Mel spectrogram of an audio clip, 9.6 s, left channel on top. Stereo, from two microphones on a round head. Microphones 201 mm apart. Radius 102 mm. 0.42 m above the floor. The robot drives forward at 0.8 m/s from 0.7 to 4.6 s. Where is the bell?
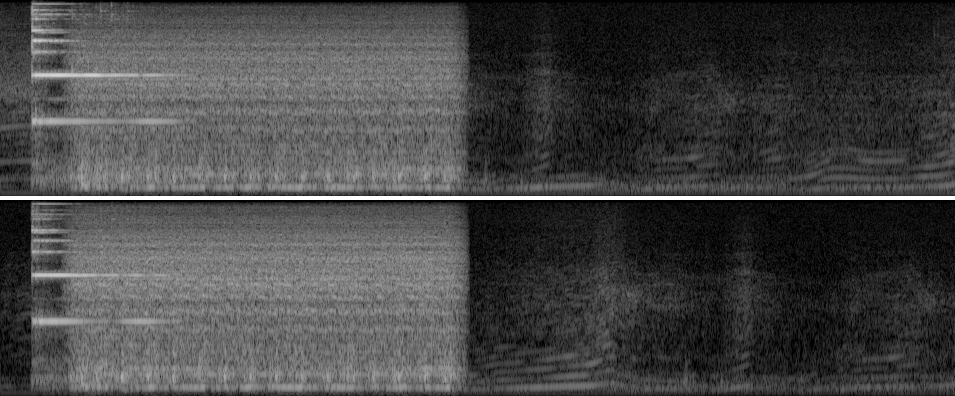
40° left (ahead or behind), 4 m; by 1.8 s 30° left (ahead or behind), 4.5 m.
